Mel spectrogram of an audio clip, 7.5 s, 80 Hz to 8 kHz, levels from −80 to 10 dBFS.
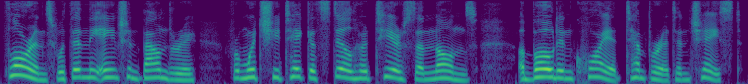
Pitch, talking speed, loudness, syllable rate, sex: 215 Hz, 160 wpm, -20 LUFS, 5.2 syllables/s, female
